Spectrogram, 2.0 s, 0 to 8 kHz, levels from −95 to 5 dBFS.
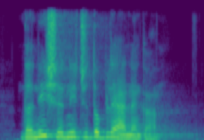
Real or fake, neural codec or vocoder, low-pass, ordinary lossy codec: real; none; 7.2 kHz; none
